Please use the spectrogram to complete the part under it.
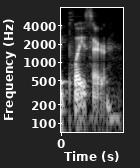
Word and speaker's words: placer: Yeah, and so I've heard placer and placer. How have you heard it? – I was waiting for you to pronounce it. I have also heard both, but I say placer. – Okay. Yeah, so I guess, you know, being south, southern U.S., we would go for the long A sound.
